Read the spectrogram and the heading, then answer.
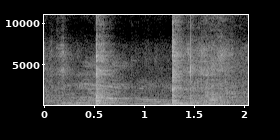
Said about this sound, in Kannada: ಈಗ ಚೆನ್ನಾಗಿ ಮಿಕ್ಸ್ ಮಾಡ್ಕೊಂಬಿಡೋಣ ಈ ರೀತಿ.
